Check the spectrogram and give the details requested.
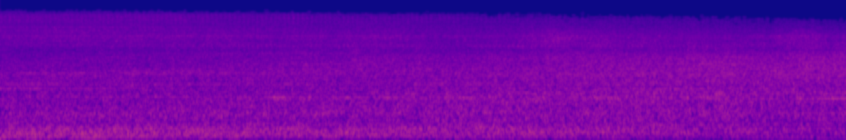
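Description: Kintetsu commuter electric train at the station platform: a steady rushing hum with a faint high tone, and no distinct knocks or horn.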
